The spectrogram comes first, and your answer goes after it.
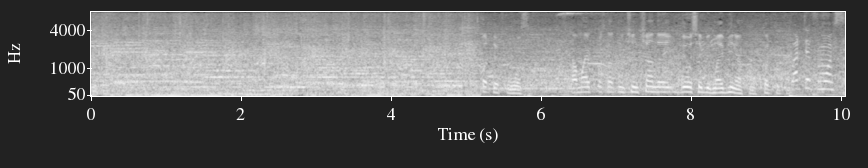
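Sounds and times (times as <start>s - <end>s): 
audience applauding at a dolphin show: 0.0s - 5.7s
speech: 5.2s - 10.0s.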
